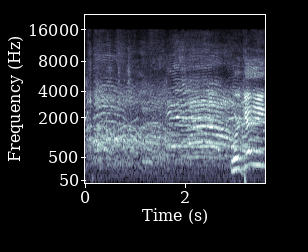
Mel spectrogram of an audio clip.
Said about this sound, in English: I'm booing this guy because we're getting into too straight to fuck territory.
